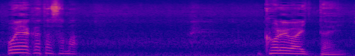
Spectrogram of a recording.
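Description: An actor playing a polite, anxious young shape-shifting fox in human form, speaking earnestly in a radio drama. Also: male voice, a little high, expressive, breathy edge, full character voice. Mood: polite, cautious. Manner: earnest, polite, quick to exclaim. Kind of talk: Japanese radio drama acting.

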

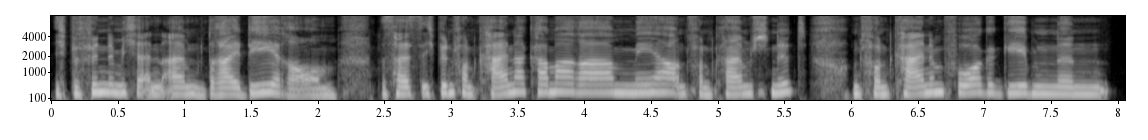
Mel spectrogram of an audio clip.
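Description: A woman's voice: mid-range voice, steady tone, moderate pace, smooth, dry recording, studio quality. A woman co-hosting a conversational radio discussion in a reflective, explanatory way. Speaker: radio show co-host.

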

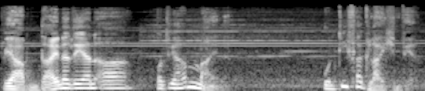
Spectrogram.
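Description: An actor playing a middle-aged police commissioner in a radio crime drama, speaking in a dry, sarcastic, unflustered way. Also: male voice, fairly high pitch, very animated, normal speed, a bit bright, a little hiss or hum. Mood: sardonic, dismissive. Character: male police commissioner, unafraid, sardonic, stubbornly denying fatherhood.

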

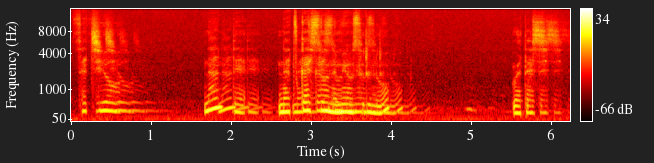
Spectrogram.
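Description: A woman's voice: a little high, drawn-out words, breathy edge, heavily acted. A woman playing a wistful, lonely young girlfriend in an amateur radio drama. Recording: amateur radio drama under loud music.

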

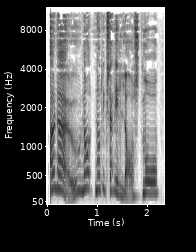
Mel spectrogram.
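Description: A man's voice: sits high, huge pitch swings, a little slow, no room sound, clean studio sound, voice pushed up, heavily acted. A man voicing a fussy, anxious male angel who talks in a prim, hesitant, apologetic way. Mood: flustered.

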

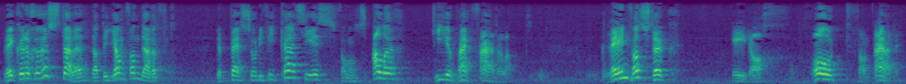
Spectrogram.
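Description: An actor playing a pompous, jovial middle-aged consul, giving a florid ceremonial speech in a period drama. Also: male voice, a little high, sing-song, slow, bright, forceful tone, exaggerated voice. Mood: grandiose. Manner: bombastic, florid oratory. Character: pompous, jovial colonial consul making a grand toast.

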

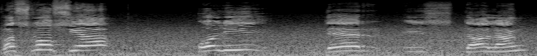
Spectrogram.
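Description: A man's voice: very high voice, slow pace. An actor playing a curious, streetwise man from a Berlin corner shop, speaking clipped slang in a radio drama. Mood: alert. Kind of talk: naturalistic radio drama acting. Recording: very loud street noise.

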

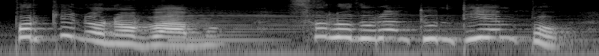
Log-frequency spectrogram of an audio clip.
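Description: Actress as a high-voiced, pleading frightened wife. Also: female voice, sing-song, normal speed, highs cut off, faint music behind. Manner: pleading, anxious. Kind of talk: audio drama acting.

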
